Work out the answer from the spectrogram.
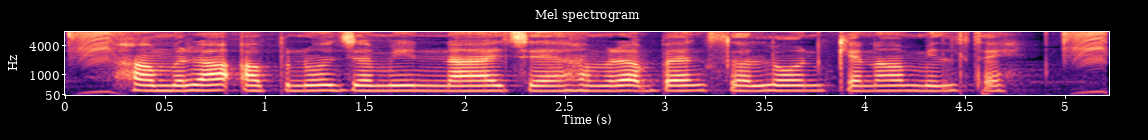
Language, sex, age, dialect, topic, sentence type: Maithili, female, 18-24, Angika, banking, question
